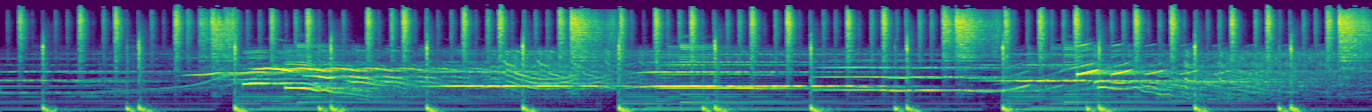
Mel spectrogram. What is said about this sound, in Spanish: Estamos escuchando la nueva canción de nuestro amigo, amigo también de la casa, de Radio Colmena.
